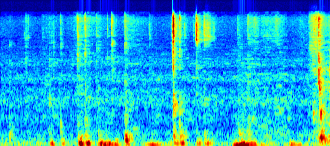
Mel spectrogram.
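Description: Keys clattering on a computer keyboard as a page name is typed into WordPress, an irregular run of quiet close-up clicks and taps with no voices.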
